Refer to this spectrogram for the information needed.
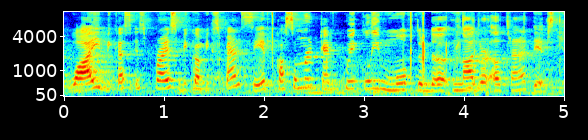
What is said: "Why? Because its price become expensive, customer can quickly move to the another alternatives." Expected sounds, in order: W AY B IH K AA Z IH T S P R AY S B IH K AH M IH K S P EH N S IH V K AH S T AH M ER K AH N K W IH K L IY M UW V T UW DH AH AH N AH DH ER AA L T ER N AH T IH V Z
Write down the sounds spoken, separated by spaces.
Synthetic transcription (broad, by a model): W AY B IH K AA S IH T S P R AY S B IH K AH M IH K S P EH N S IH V K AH S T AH M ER K AH N K W IH K L IY M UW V T UW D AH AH N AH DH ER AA L T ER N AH T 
